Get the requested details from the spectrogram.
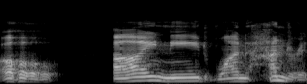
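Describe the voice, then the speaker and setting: A man puts on a character voice. His pitch is fairly high. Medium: read story.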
